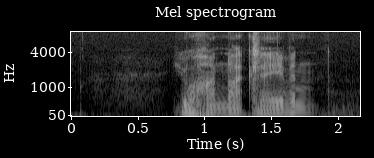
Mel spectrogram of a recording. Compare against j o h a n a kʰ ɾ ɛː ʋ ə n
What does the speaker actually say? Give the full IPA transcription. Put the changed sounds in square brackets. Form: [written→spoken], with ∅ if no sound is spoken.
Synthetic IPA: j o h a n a kʰ [ɾ→l] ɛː ʋ ə n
